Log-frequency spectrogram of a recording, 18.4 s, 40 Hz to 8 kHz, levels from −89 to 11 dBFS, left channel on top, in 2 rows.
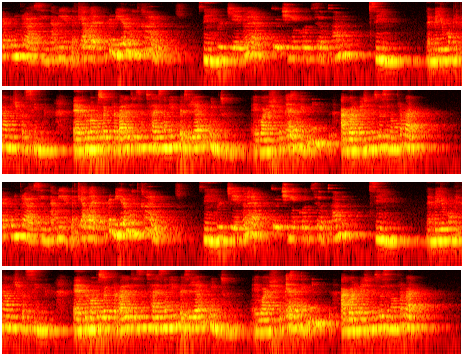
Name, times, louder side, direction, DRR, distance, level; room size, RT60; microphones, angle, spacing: voice 1, 0.0-3.1 4.3-5.1 5.4-6.8 14.9-15.6, right 1 dB, 35° right, -3 dB, 0.7 m, -22 dB
voice 2, 4.0-4.5 7.3-7.9 8.5-13.8 14.2-15.3 16.0-17.4, equal, 65° left, -3 dB, 1.0 m, -19 dB
4.1 x 2.1 x 4.3 m, 1.3 s
head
